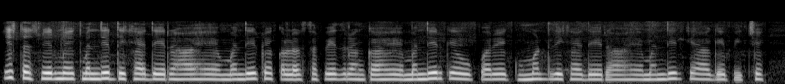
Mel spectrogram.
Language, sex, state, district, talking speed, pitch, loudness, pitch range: Hindi, female, Gujarat, Valsad, 220 wpm, 240 Hz, -16 LUFS, 230-260 Hz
